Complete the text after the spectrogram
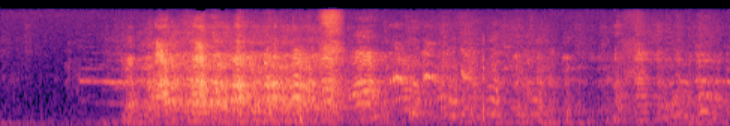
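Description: An audience murmurs and laughs.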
